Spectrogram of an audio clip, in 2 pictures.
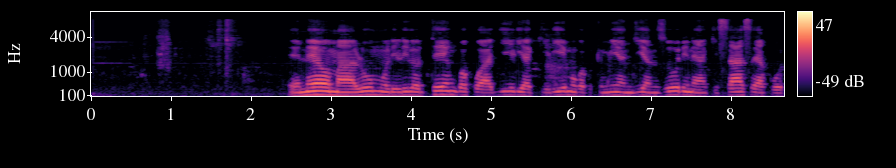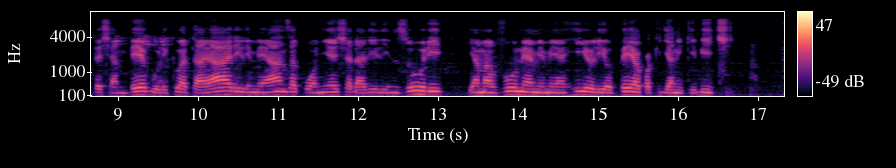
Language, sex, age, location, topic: Swahili, male, 18-24, Dar es Salaam, agriculture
